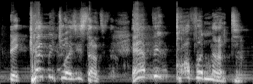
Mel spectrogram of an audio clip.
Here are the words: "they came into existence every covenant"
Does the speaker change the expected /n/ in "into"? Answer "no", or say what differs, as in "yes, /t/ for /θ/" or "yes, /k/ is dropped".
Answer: yes, /n/ is dropped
